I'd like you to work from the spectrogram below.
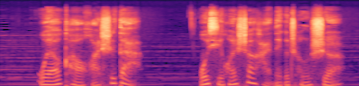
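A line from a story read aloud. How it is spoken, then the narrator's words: Sudden remark. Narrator (Chinese): 许天浩 突然说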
